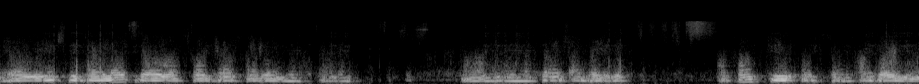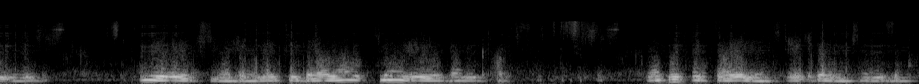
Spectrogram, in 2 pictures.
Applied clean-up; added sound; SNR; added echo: neural separator model SepFormer DNS4.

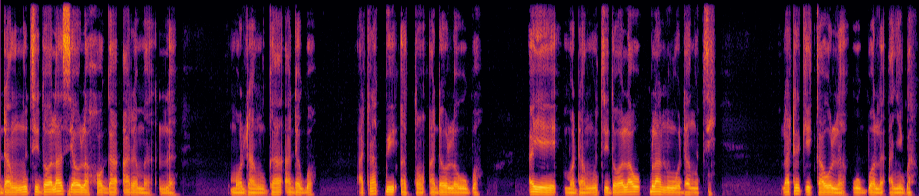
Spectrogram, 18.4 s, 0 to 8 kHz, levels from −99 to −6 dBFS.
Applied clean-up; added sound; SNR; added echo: none; none; none; none.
